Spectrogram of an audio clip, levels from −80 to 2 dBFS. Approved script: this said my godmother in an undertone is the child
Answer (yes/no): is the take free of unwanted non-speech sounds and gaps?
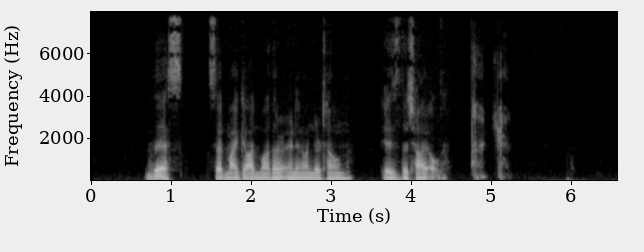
no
